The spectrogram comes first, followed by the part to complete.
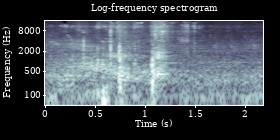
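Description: A dog barking twice, short barks about half a second apart, over the steady low rumble of small kick-scooter wheels rolling on pavement.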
